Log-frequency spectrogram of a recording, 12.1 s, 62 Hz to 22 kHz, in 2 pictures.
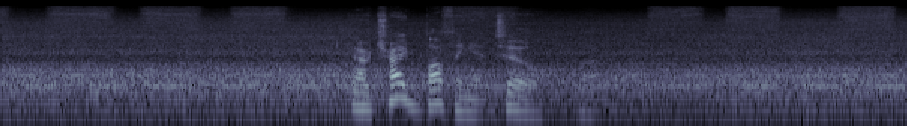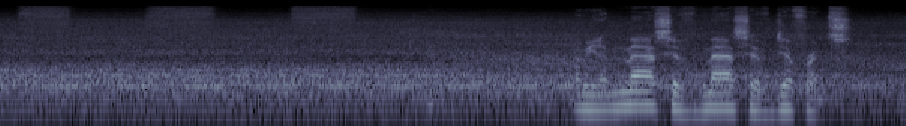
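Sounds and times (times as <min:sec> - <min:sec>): airbrush hissing bursts: 0:00.0 - 0:02.0, 0:02.9 - 0:03.5, 0:04.3 - 0:08.6
extraction fan hum: 0:00.0 - 0:12.0.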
